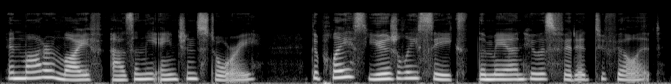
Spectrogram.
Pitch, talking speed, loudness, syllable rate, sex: 245 Hz, 180 wpm, -16 LUFS, 4.6 syllables/s, female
